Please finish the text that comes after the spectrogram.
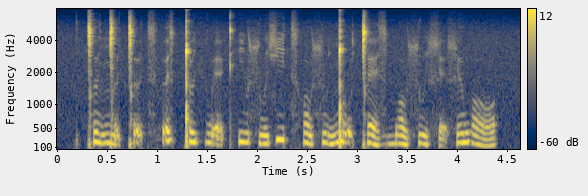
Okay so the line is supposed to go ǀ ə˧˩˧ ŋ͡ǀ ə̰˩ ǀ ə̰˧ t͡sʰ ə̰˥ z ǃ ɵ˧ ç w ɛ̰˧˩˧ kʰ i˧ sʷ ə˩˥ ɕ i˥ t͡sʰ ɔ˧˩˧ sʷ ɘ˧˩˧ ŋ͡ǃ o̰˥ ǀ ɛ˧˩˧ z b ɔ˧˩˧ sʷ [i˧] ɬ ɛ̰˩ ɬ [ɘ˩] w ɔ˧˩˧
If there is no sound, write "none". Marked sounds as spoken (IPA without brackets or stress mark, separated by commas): i˧˩˧, ɘ˥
